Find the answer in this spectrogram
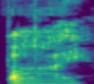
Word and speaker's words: buy: So again, these words are walk with the L being silent, could with the L being silent as well, and buy with the U being silent.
